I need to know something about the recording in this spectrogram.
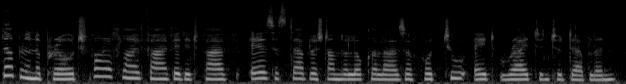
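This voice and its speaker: A woman with a fairly high, mellow voice plays pilot on a flight simulator. She reads back clearances in radio phraseology and drops into casual asides. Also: fairly even intonation, moderate pace, slight background noise.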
